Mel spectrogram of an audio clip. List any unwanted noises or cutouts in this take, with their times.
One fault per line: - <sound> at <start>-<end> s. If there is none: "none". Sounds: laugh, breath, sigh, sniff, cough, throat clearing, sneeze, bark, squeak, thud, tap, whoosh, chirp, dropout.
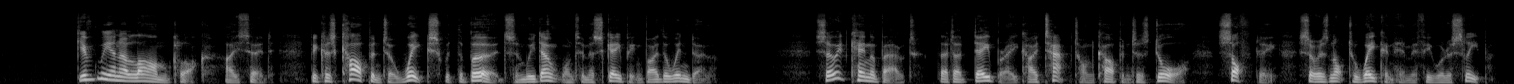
none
